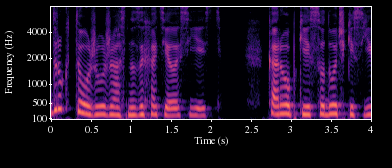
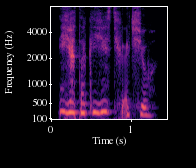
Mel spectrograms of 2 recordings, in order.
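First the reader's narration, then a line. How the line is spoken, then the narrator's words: Soft laughing whisper. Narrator (Russian): она тихонько прошептала, смеясь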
